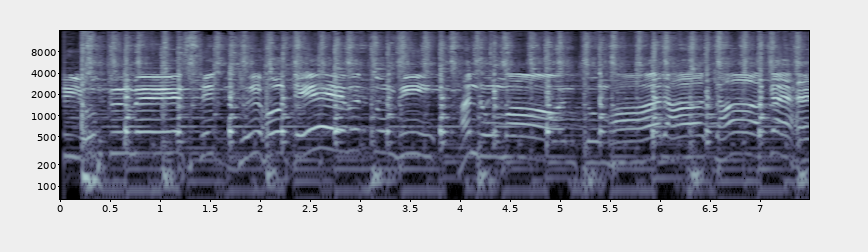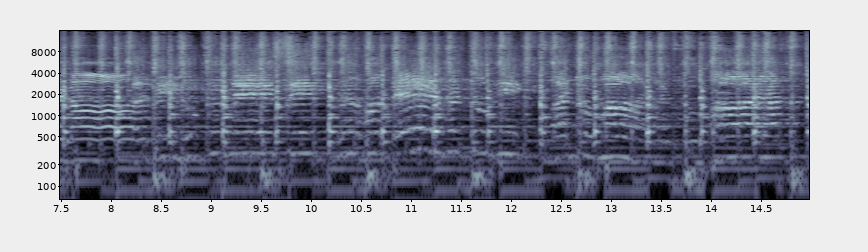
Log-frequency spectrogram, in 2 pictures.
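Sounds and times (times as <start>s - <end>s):
Hanuman devotional bhajan song: 0.0s - 14.9s.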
